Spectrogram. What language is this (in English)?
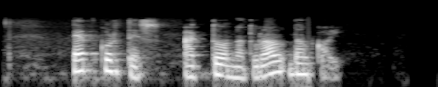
Catalan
